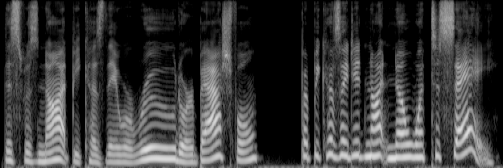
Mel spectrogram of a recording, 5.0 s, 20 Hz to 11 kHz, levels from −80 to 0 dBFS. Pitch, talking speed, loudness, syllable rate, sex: 205 Hz, 215 wpm, -17 LUFS, 5.4 syllables/s, female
